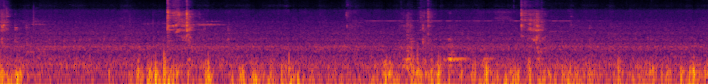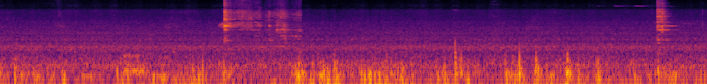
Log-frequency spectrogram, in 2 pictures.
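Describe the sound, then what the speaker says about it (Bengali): Bottle gourd leaves (lau shak) being stirred in a pan: a spatula scrapes and rustles steadily through the greens, with a few sharp metallic clinks against the pan and a low background hum. "লাউ শাকটা দিয়ে ভালো করে মিশিয়ে নিচ্ছি।"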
